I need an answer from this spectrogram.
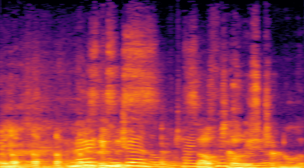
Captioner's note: laughs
